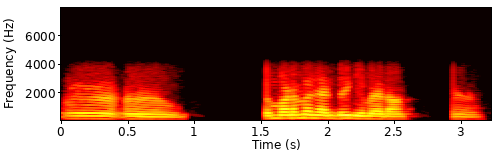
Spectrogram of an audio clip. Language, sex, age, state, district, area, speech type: Tamil, female, 60+, Tamil Nadu, Ariyalur, rural, conversation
